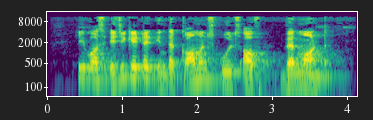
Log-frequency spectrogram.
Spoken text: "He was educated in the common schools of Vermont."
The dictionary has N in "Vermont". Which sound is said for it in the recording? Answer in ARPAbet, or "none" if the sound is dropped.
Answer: N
